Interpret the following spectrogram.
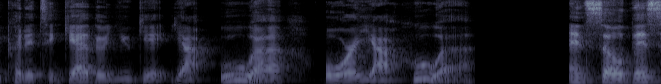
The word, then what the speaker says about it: Yahuwah: You get the y, the ah, the oo sound, and the ah, and when you put it together, you get Yahoo-ah or Yahuwah when you put it together.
